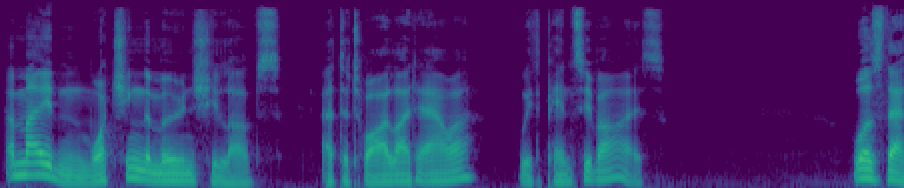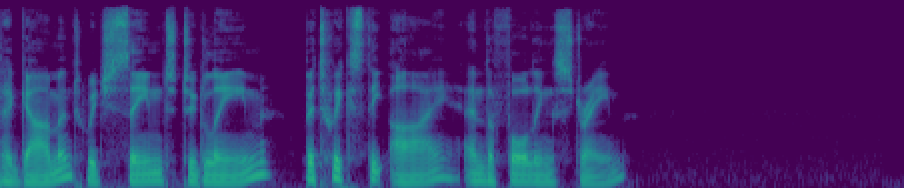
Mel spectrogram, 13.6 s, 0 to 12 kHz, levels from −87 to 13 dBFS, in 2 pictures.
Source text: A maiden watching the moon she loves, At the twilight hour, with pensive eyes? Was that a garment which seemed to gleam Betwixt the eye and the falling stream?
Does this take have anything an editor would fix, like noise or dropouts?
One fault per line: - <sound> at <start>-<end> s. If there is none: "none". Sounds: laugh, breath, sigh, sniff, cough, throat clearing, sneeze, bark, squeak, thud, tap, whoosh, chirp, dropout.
none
